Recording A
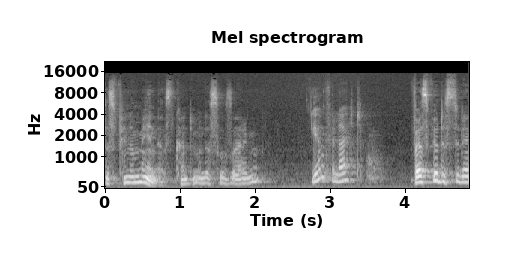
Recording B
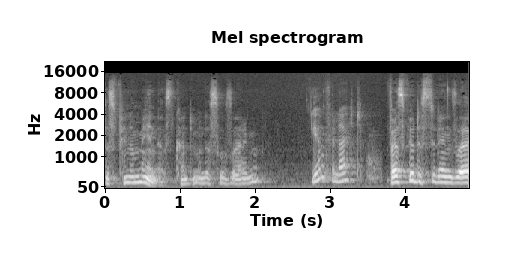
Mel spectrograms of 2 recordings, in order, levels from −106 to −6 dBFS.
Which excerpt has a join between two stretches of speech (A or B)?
B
